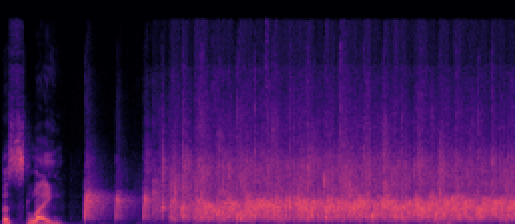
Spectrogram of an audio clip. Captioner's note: crowd applauding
